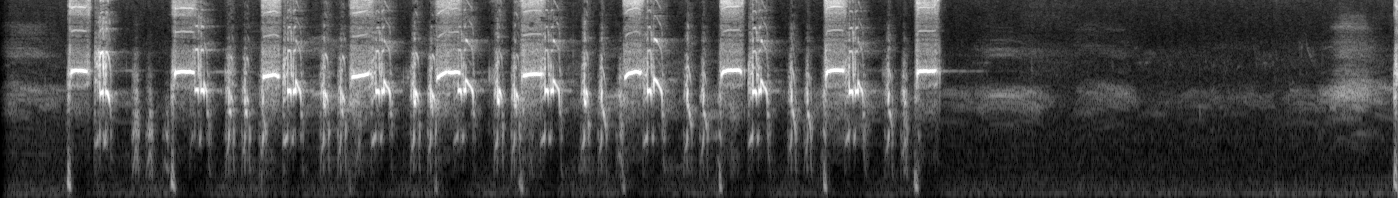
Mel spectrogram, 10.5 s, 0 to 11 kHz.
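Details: Partridge (teetar) calling in a forest: loud, harsh, ringing phrases, each opening on a high clear note and dropping lower, repeated about every 0.7 seconds for seven seconds, then near silence with faint distant notes.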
